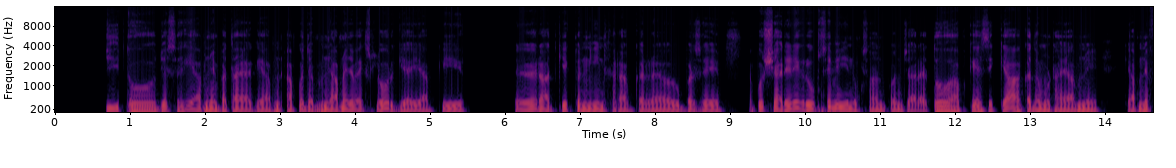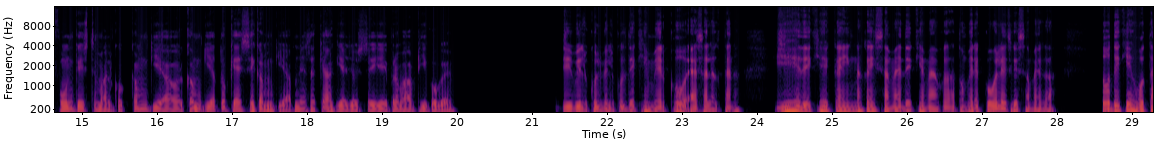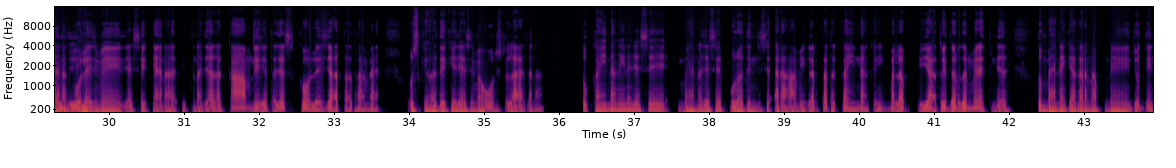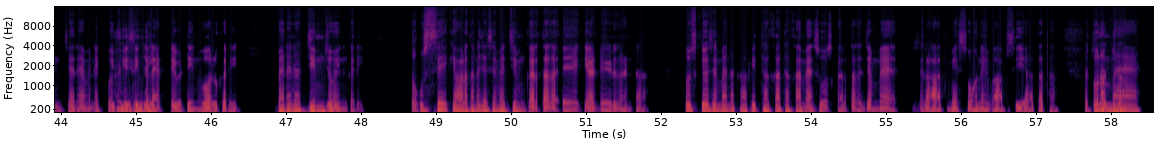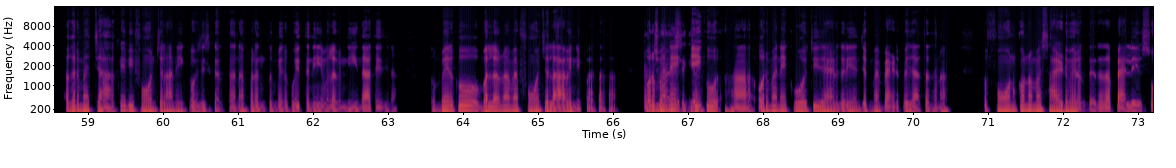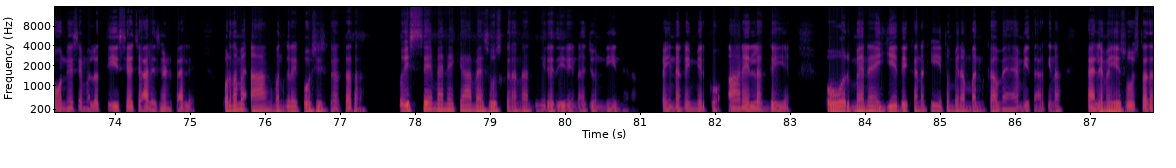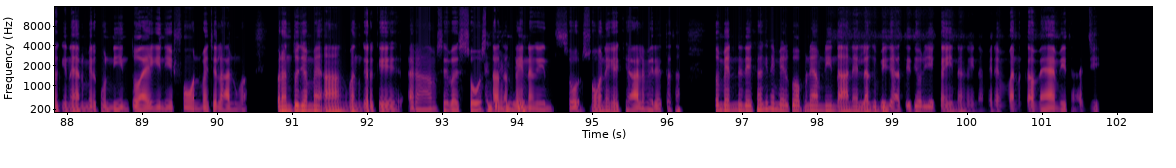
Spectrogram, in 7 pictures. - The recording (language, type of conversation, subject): Hindi, podcast, रात को फोन इस्तेमाल करने का आपकी नींद पर क्या असर होता है?
- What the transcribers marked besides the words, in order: in English: "एक्सप्लोर"; tapping; in English: "हॉस्टल"; unintelligible speech; in English: "फिज़िकल एक्टिविटी इन्वॉल्व"; in English: "जॉइन"; in English: "ऐड"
